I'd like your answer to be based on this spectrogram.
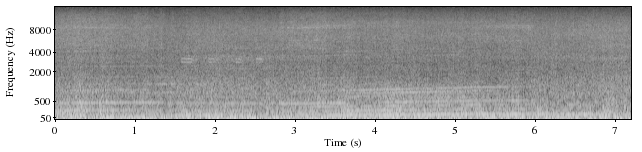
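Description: Honda CBR 650R sport motorcycle with an aftermarket exhaust runs with a steady, loud engine drone throughout, harmonic tones shifting slightly as revs change, heard close with no voices.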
